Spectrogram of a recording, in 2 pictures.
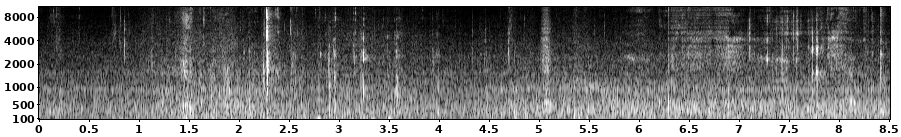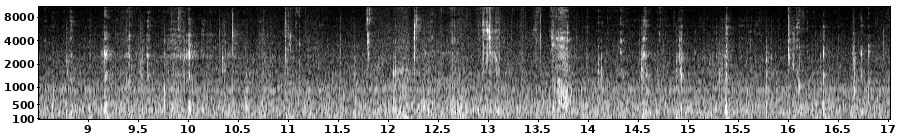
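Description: A person eating braised kimchi and pork back ribs: chewing and biting with many small wet mouth clicks and a few sharp clicks.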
